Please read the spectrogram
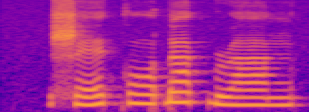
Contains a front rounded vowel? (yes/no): no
